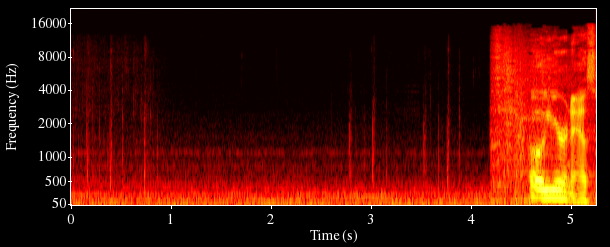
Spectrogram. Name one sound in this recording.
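Soft footsteps tap on stone.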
